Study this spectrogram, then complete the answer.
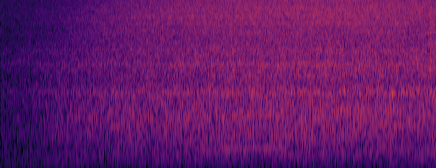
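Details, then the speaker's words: Electrolux central vacuum, hose plugged into wall outlet: steady rushing whoosh builds over two seconds then holds even, no rattles or surging; suction normal. "So you can hear it turned on. And we got suction."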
